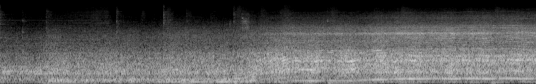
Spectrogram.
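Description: A blender whirs loudly and steadily, its motor pitch rising and settling as it churns thick, hot lentil and chestnut soup, with no talking.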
